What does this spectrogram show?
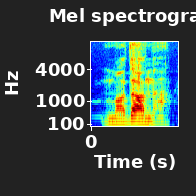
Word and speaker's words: Madonna: 자, 마돈나. 이 마돈나인데 마돈나 이렇게 발음해 줍니다.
